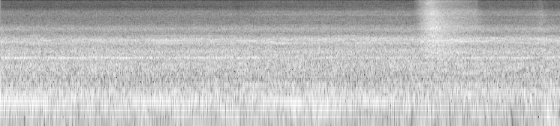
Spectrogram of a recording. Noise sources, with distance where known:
engine of unclear size, near

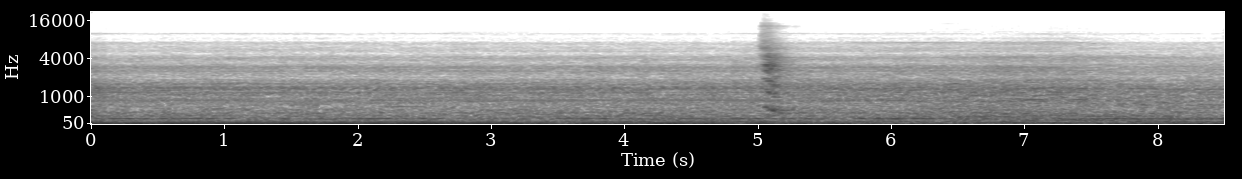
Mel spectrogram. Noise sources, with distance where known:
large-sounding engine

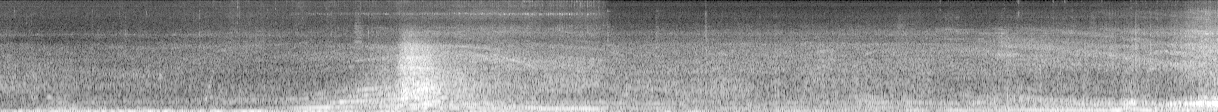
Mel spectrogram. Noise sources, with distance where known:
medium-sounding engine, near

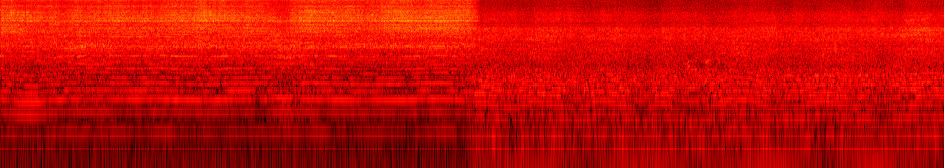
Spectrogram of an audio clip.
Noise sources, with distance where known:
unidentified powered saw

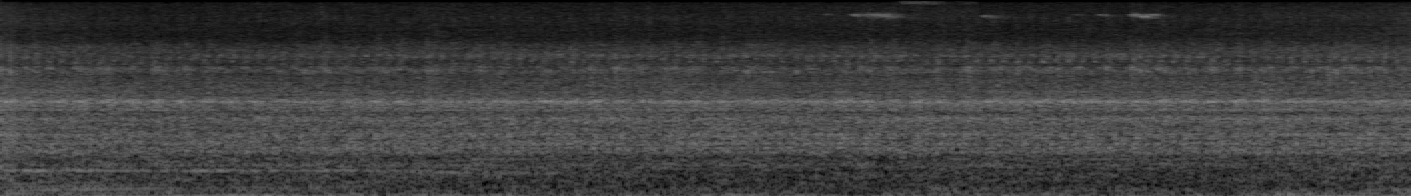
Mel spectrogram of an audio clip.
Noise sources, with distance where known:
large-sounding engine, near

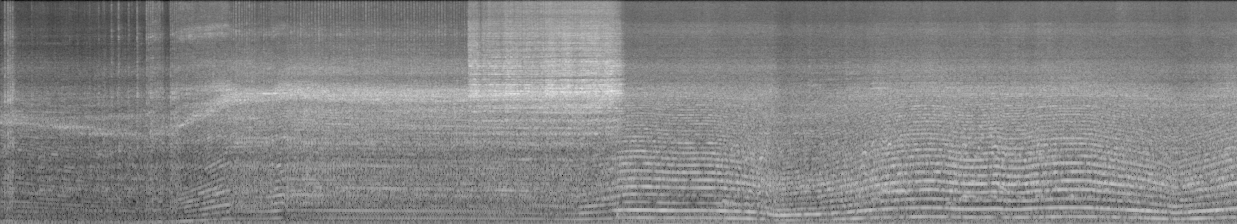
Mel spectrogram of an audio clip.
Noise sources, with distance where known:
unidentified powered saw, near

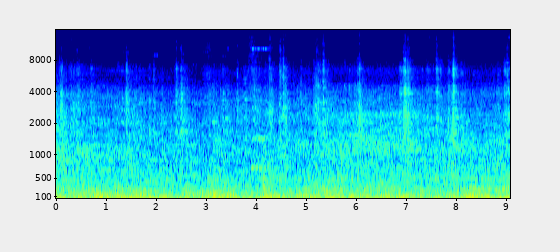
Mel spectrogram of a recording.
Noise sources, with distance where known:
large-sounding engine, far; unidentified impact machinery, near

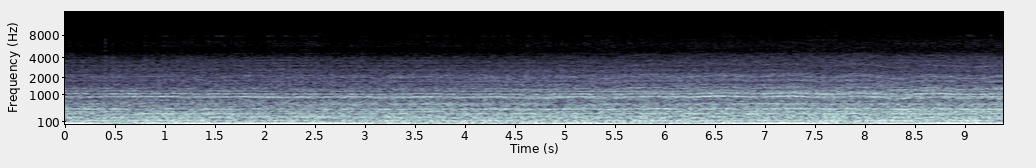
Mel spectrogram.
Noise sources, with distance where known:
unidentified powered saw, far

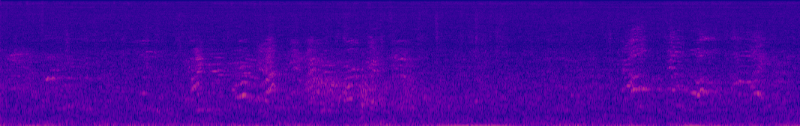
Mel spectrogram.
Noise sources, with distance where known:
person or small group shouting, far

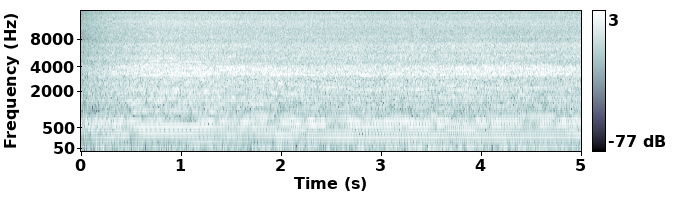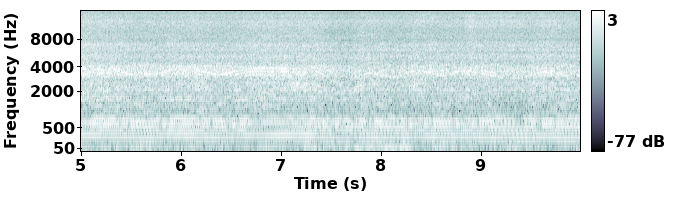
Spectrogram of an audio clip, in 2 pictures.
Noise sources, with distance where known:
chainsaw, near

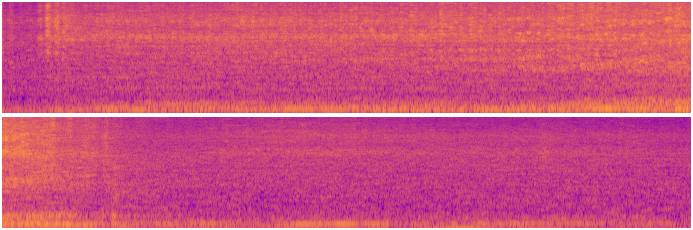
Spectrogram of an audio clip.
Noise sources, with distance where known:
small-sounding engine

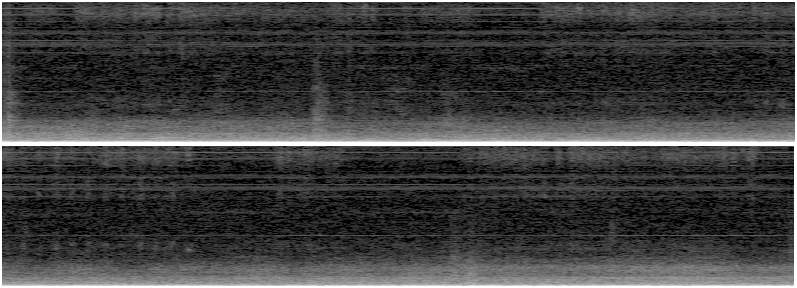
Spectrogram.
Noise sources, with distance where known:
engine of unclear size, far

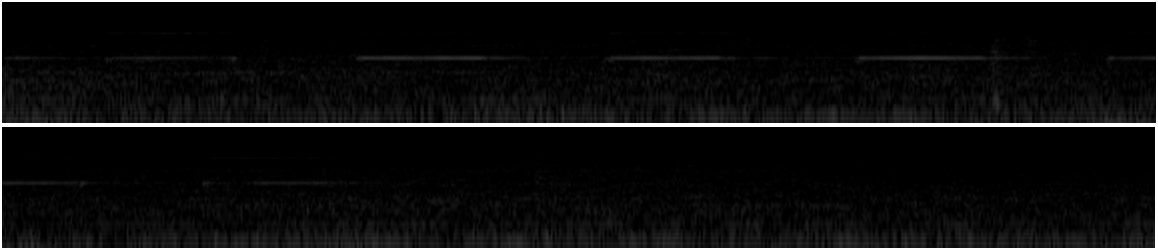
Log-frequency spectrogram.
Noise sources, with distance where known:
reverse beeper, near

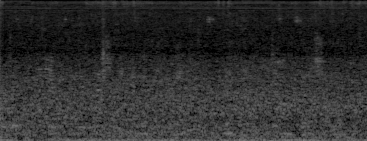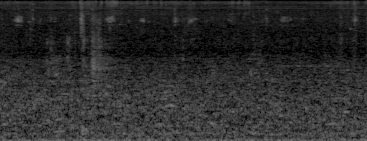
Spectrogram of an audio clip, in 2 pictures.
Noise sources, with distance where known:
person or small group talking, near

